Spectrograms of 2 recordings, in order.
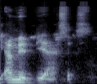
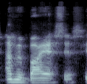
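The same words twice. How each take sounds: First: Amoebiasis said a-mee-bee-AH-sis, the way it should not be; the wrong version: a-mee-bee-AH-sis; wrong pronunciation. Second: Amoebiasis said am-uh-BY-uh-sis, stress on BY; the right way: am-uh-BY-uh-sis; correct pronunciation. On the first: Teacher showing students the mistaken reading: a-mee-bee-AH-sis. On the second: Teacher contrasting right and wrong for students: am-uh-BY-uh-sis. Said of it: "hindi amoebiasis". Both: Shown as a demonstration.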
